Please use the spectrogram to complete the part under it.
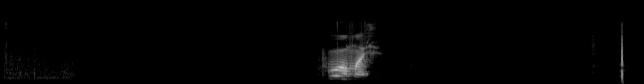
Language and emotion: Russian, neutral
